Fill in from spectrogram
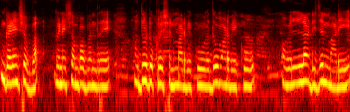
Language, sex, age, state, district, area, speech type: Kannada, female, 45-60, Karnataka, Vijayanagara, rural, spontaneous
